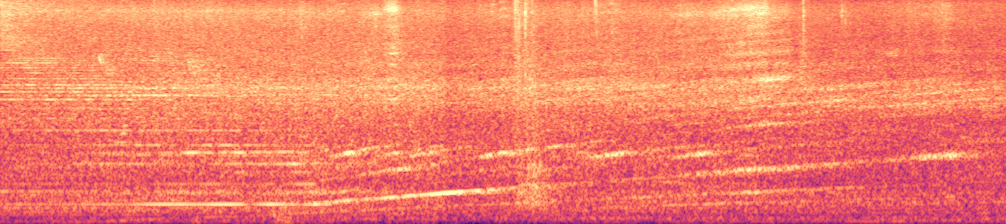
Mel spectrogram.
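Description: A Melbourne suburban train departs Epping station with a steady rumble and rising motor whine that climbs in pitch, plus wheel squeal, heard close and alone for ten seconds.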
